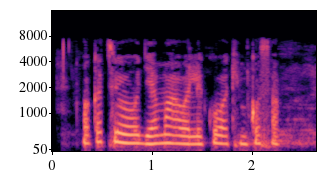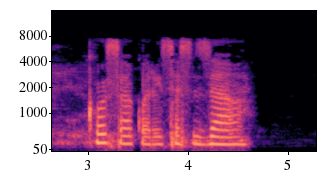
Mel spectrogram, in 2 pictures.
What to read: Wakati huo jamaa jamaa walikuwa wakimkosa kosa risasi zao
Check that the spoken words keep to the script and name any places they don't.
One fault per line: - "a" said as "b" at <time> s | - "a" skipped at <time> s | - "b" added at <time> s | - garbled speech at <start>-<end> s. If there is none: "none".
- "jamaa" skipped at 1.3 s
- "kwa" added at 3.4 s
